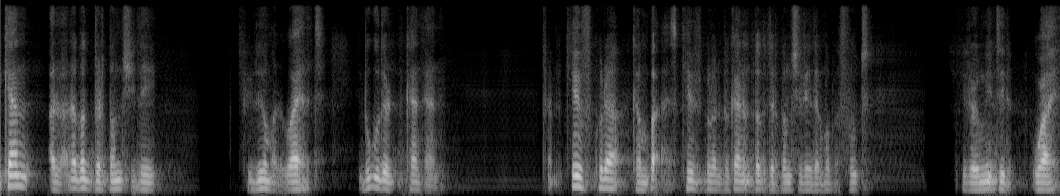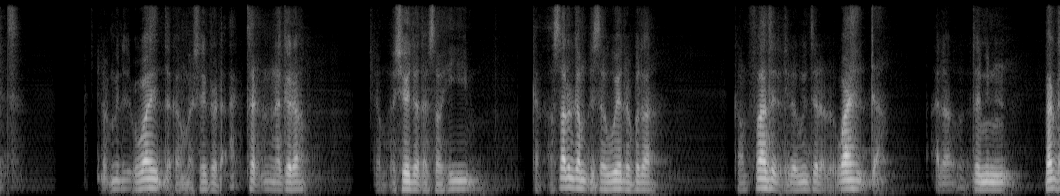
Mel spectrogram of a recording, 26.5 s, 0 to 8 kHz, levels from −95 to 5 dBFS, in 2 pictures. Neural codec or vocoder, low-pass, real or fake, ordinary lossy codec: codec, 16 kHz in and 24 kHz out, 0.9 kbps, LongCat-Audio-Codec, four codebook decoder; 7.2 kHz; fake; none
